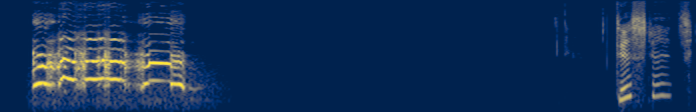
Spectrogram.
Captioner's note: rooster Crowing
